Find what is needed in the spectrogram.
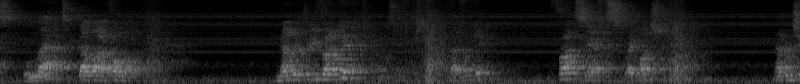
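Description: Speech only: a man's voice speaking in short phrases with pauses between them.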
